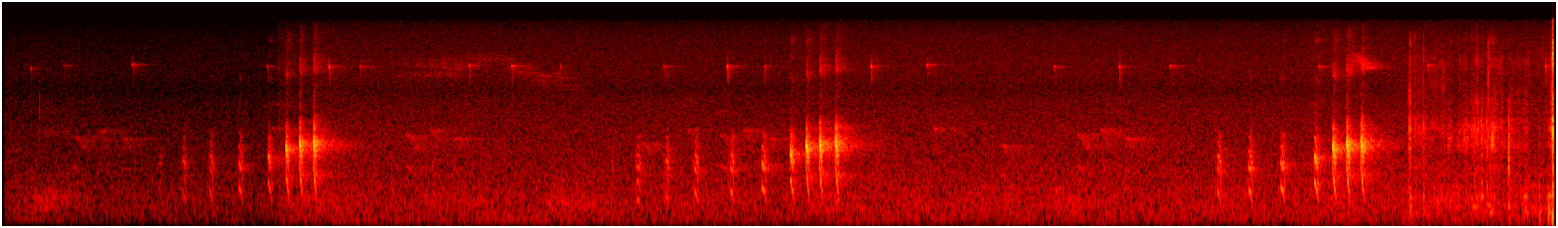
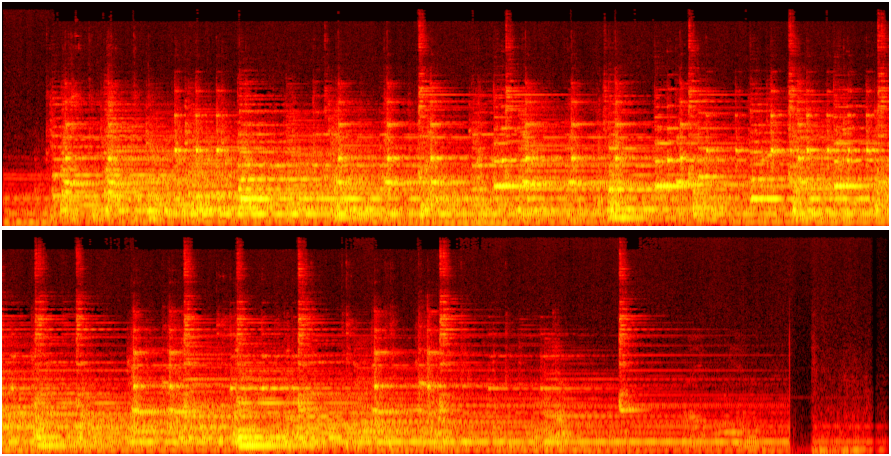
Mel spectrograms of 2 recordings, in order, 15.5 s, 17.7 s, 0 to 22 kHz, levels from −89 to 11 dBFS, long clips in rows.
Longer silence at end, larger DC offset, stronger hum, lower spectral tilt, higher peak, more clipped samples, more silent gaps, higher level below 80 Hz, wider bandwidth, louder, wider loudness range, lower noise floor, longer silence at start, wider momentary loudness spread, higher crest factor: about the same, 0 s vs 0.05 s; neither; neither; second, -0.5 dB/octave vs -6.5 dB/octave; about the same, 0 dBFS vs 0 dBFS; neither; neither; second, -70 dBFS vs -36 dBFS; second, 17 kHz vs 19 kHz; second, -30 LUFS vs -17 LUFS; first, 17 LU vs 10 LU; first, -57 dBFS vs -38 dBFS; first, 1.3 s vs 0 s; first, 26 LU vs 13 LU; first, 36 dB vs 18 dB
